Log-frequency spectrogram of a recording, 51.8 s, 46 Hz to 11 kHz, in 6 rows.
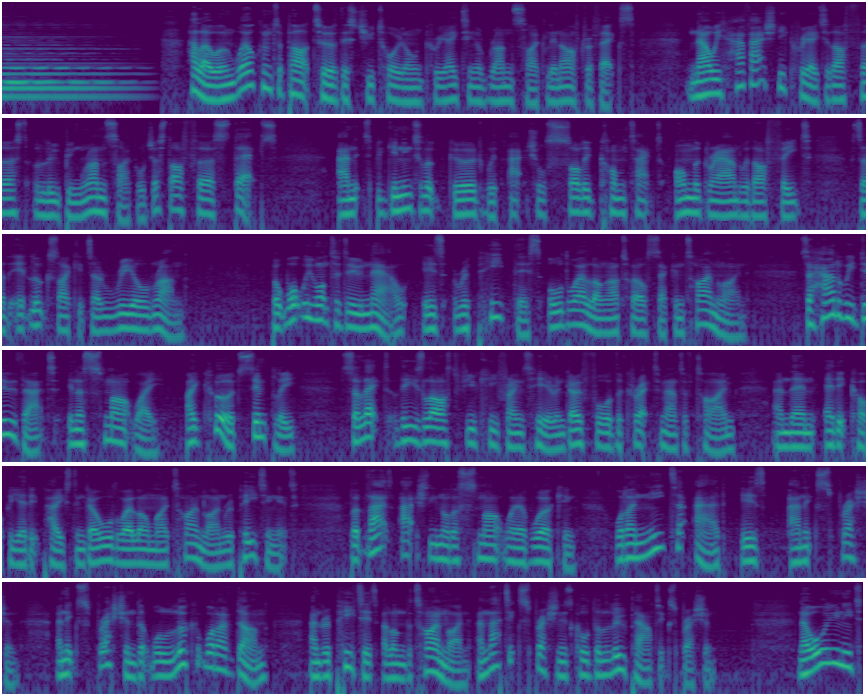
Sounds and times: Speech: 0:01.9 - 0:19.2, 0:20.0 - 0:50.4, 0:51.2 - 0:51.8.

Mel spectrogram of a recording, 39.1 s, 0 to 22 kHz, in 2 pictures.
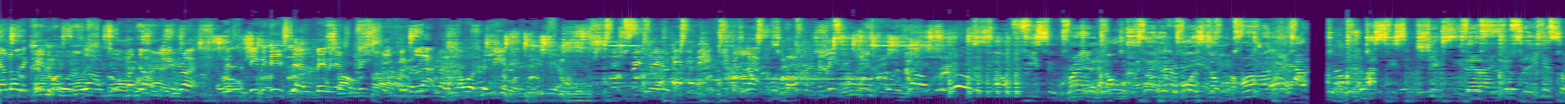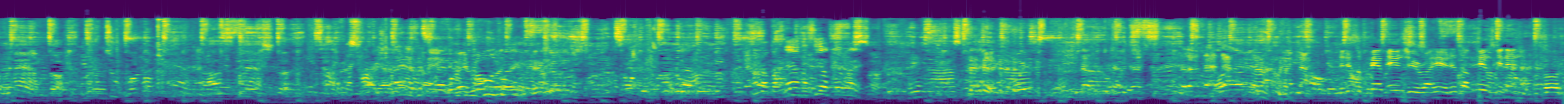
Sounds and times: Music: 0:00.0 - 0:39.1
Speech: 0:00.0 - 0:39.1.

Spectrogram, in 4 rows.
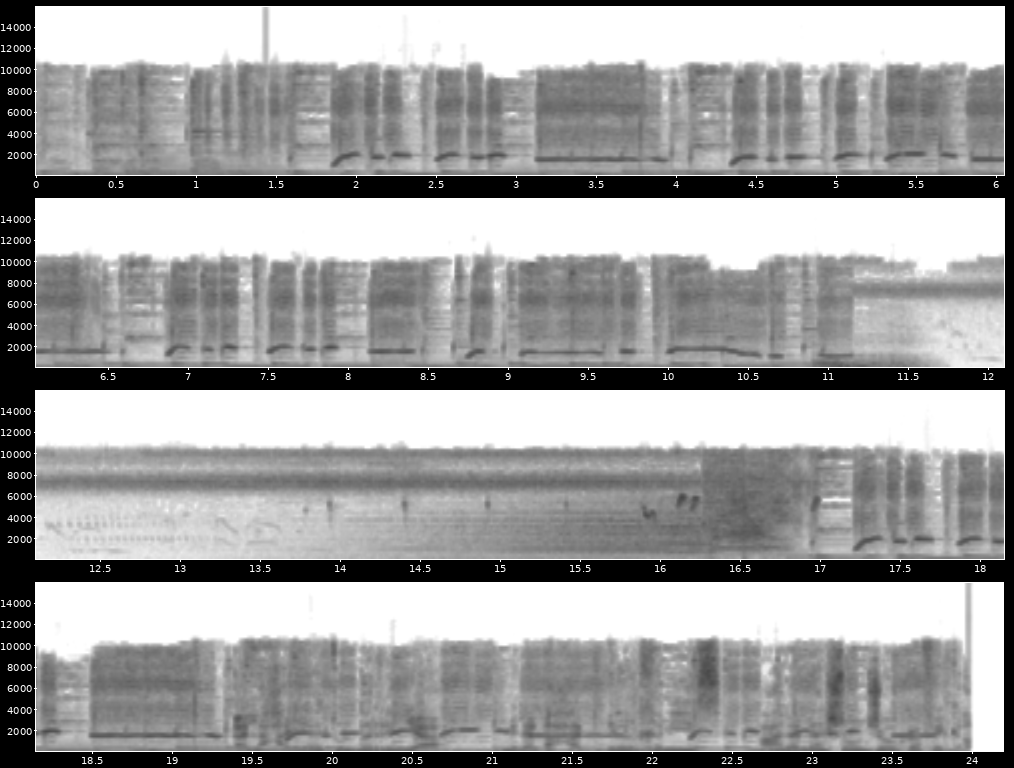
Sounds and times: Music: 0:00.0 - 0:11.0, 0:16.9 - 0:24.0
Speech: 0:19.4 - 0:24.0.

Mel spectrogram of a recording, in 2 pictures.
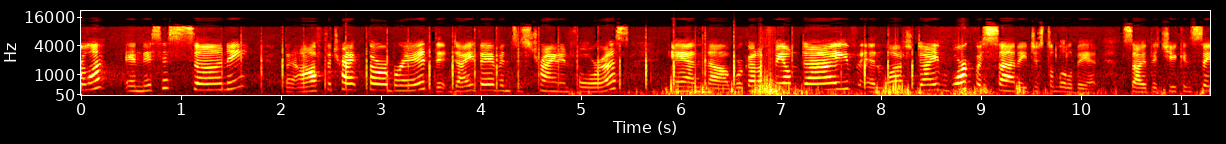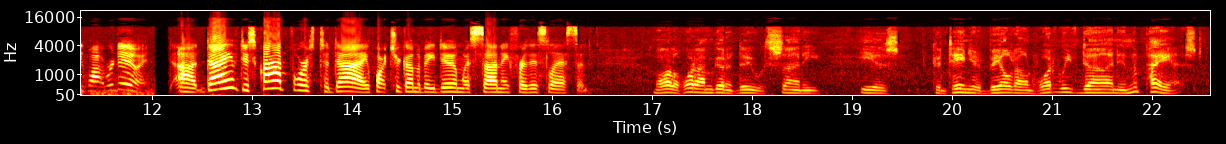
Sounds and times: Speech: 0:06.0 - 0:16.4, 0:17.0 - 0:22.5.

